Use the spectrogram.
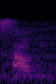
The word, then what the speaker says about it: Samhain: And so what they did is they started something called it looks like it's spelled Samhain, but it's Samhain in the Celtic language.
